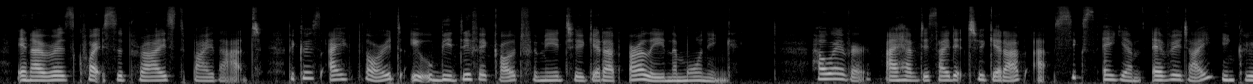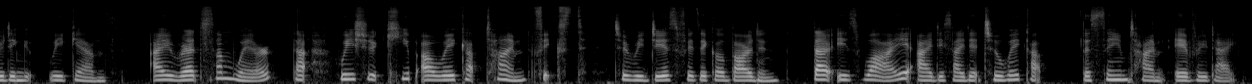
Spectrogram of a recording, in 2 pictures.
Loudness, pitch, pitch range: -28 LUFS, 200 Hz, 185-215 Hz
